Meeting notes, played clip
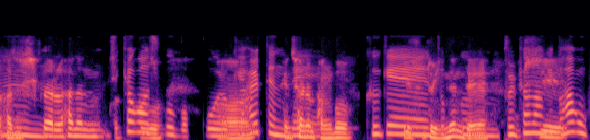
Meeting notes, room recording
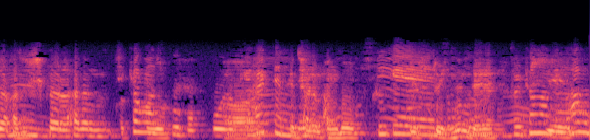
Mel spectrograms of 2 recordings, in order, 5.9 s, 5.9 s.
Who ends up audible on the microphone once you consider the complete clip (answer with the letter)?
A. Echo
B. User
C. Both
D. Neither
C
